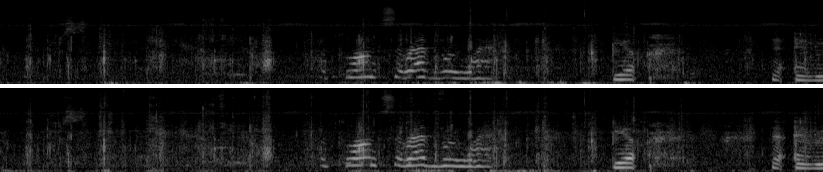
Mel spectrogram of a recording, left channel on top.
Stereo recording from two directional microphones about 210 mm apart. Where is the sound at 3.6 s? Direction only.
50° right (ahead or behind).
